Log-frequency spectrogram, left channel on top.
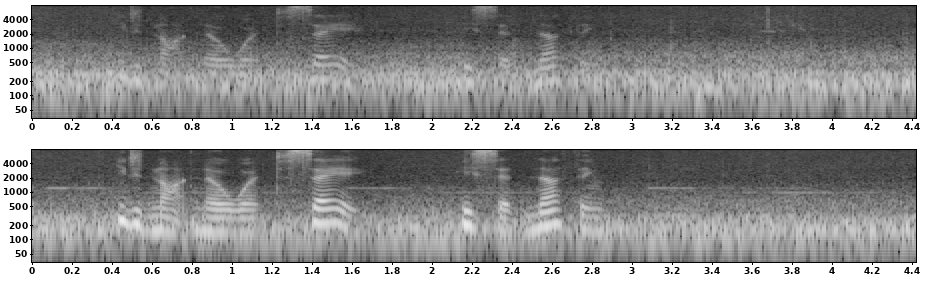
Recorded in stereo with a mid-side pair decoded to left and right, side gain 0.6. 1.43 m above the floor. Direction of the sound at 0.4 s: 50° right.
